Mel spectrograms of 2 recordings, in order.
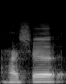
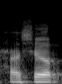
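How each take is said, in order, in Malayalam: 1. ഷ് ശബ്ദത്തിനു ശേഷം ഒരു ചെറിയ സ്വരാക്ഷരം ചേർക്കുന്നു. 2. ഷ് ശബ്ദത്തിനു ശേഷം ഒരു ചെറിയ സ്വരാക്ഷരം ചേർക്കുന്നു.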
